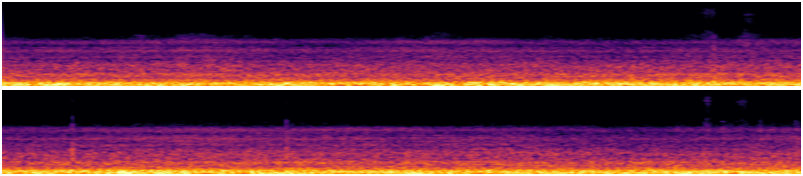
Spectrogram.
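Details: Continuous low, even rumble like distant traffic or machinery, with no calls or other animal sounds.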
